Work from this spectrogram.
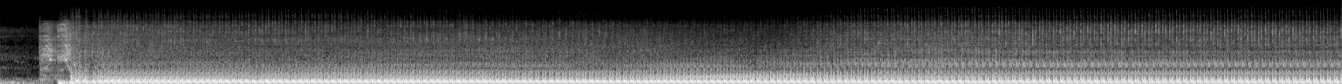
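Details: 2014 KTM RC8R after installing Rottweiler Performance ram air intake kit: starter turns briefly, engine catches at once and settles into a steady, even, deep idle with no misses or odd noises.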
